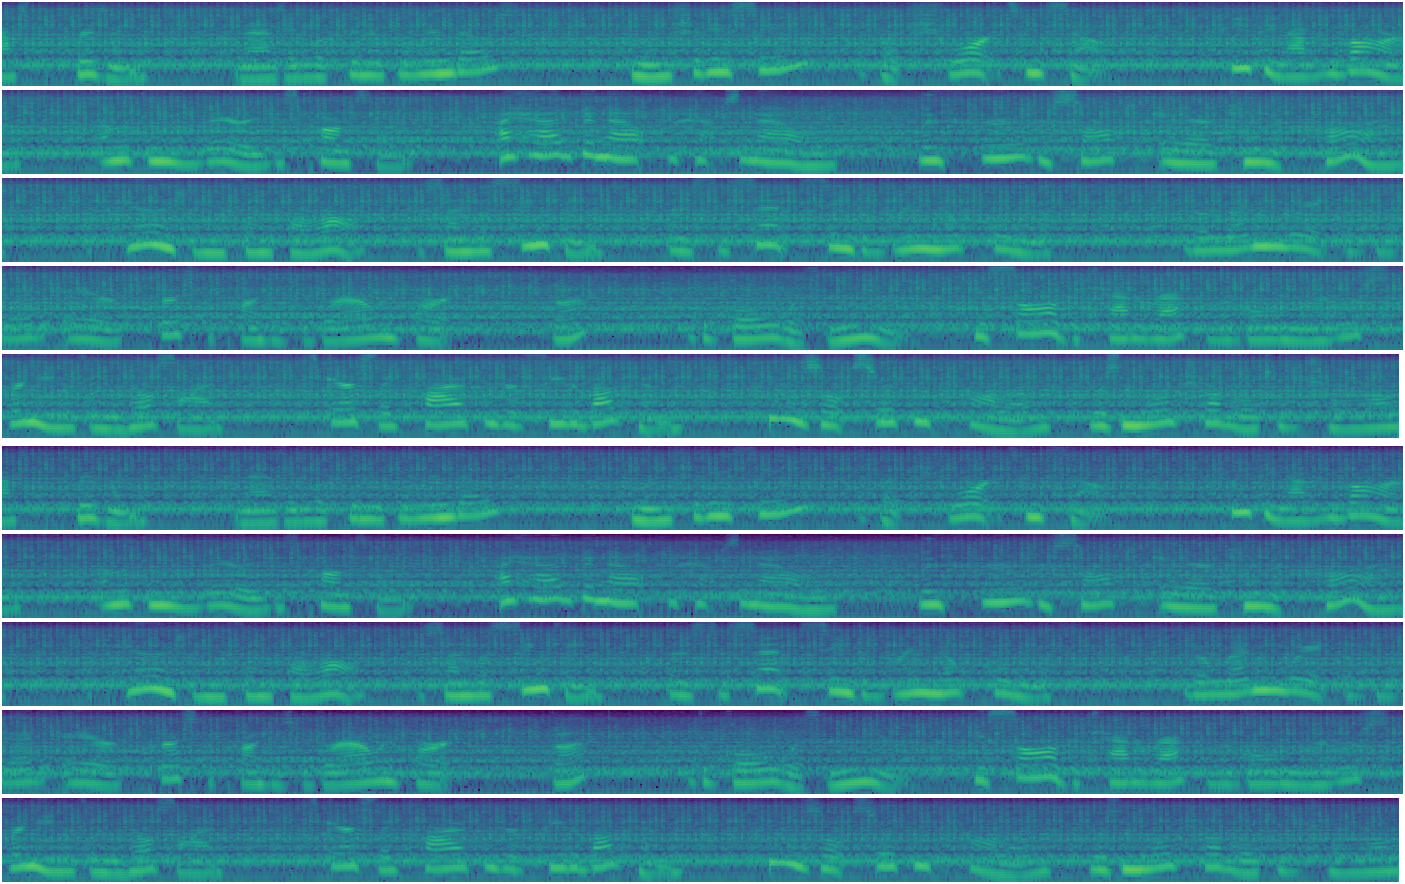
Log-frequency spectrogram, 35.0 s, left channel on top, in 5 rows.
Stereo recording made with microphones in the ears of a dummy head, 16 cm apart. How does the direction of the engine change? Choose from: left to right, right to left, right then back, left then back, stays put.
stays put.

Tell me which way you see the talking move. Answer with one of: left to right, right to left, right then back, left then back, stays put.
right then back.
